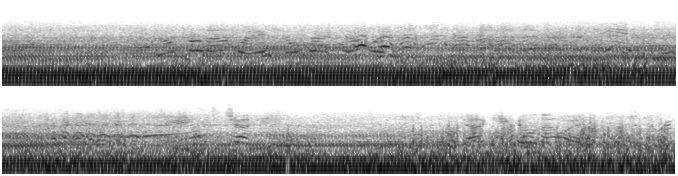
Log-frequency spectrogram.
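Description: Small outboard motor on an inflatable dinghy running steadily at speed, a constant low engine drone with no change in pitch.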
